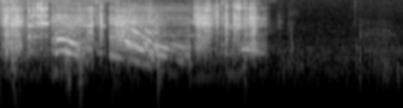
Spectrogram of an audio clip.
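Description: Motorized Iron Man Mark L replica helmet responding to a voice command with its built-in sci-fi sound effect: metallic clinks mixed with sweeping, gliding electronic tones as the faceplate locks shut. It stops about two and a half seconds in.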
